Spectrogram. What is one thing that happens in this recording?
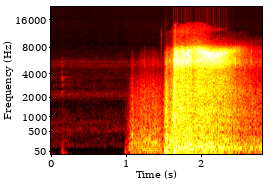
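A sharp bang sounds as a rocket stage breaks away.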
